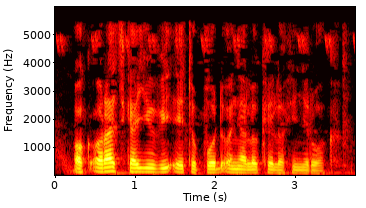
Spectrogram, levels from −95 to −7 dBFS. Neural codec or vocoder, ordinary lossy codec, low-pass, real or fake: none; MP3, 32 kbps; 5.4 kHz; real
